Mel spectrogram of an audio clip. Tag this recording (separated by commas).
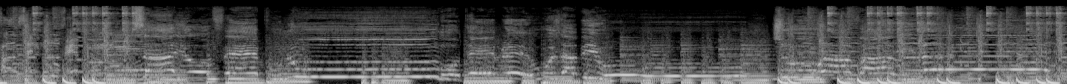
Hip hop music, Music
